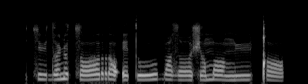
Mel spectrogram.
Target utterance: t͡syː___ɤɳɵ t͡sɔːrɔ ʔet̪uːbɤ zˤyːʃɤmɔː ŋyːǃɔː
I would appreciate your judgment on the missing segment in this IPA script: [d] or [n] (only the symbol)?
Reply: d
